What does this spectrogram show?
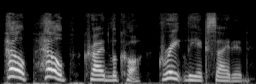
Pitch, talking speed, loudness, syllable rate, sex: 220 Hz, 140 wpm, -17 LUFS, 4.3 syllables/s, female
